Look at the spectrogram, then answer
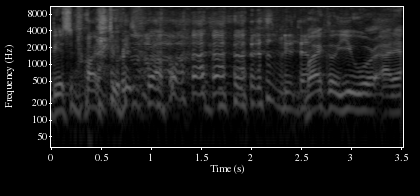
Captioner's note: laughter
